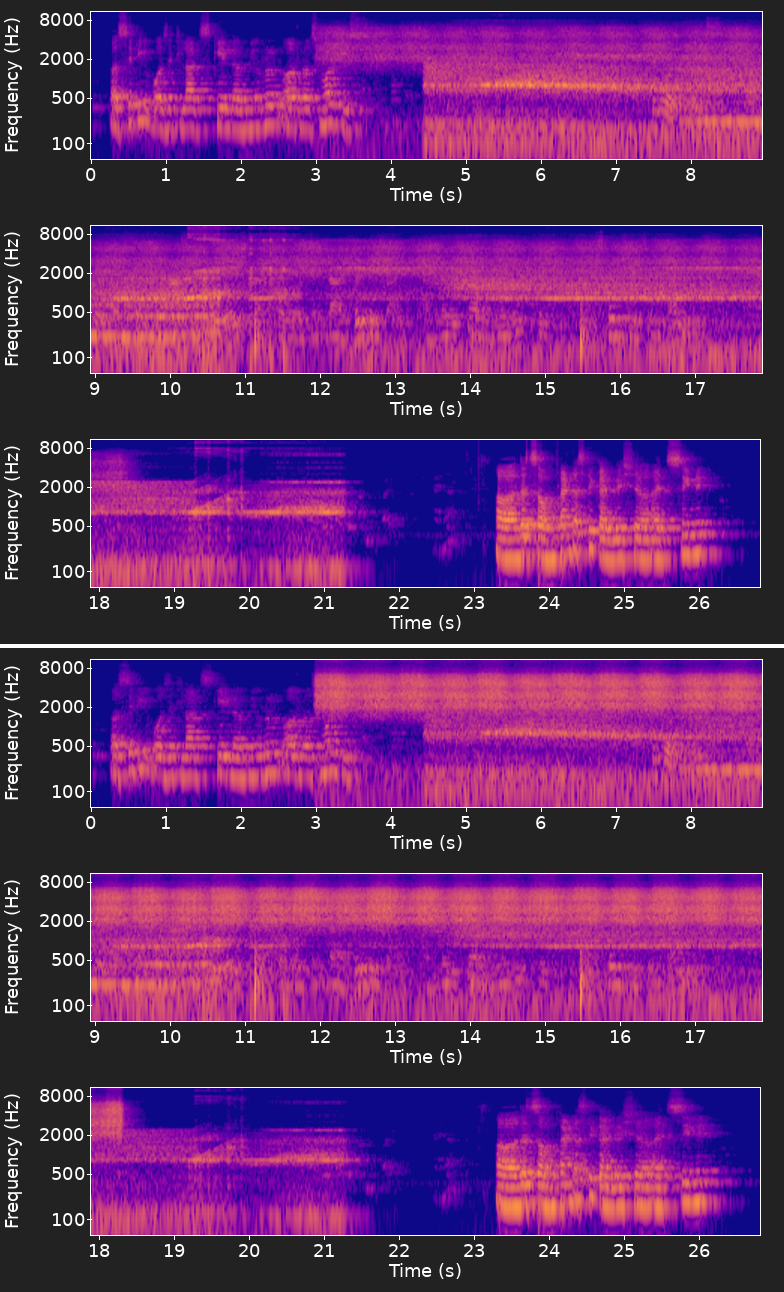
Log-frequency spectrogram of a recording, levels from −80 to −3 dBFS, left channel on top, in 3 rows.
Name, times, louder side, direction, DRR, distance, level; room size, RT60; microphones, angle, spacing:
voice 1, 0.2-3.7 4.0-4.1 5.4-5.6 17.7-18.4 19.1-19.8 20.3-20.5 20.7-21.3 21.8-21.9 22.4-22.7 23.3-26.1, left 1 dB, 45° left, 2 dB, 1.4 m, -34 dB
sound 1, 3.0-18.3, right 14 dB, 70° right, 0.3 m, -29 dB
sound 2, 4.4-21.3, left 4 dB, 20° left, 0.3 m, -35 dB
voice 2, 7.5-17.3, left 1 dB, 75° left, 4 dB, 1.2 m, -43 dB
11.0 x 4.7 x 5.0 m, 1.1 s
head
